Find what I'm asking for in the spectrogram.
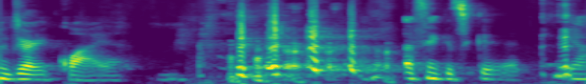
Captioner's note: laughs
